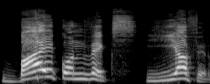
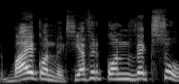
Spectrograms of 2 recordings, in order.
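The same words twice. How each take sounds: First: बायकॉन्वेक्स said slowly and loudly, syllable by syllable; slow emphatic drill. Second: Said in the usual way. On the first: Shown as a demonstration. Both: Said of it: "जहन में रख लो".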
